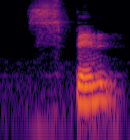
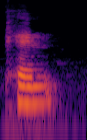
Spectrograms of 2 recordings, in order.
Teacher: the unaspirated P of spin and the aspirated P of pin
